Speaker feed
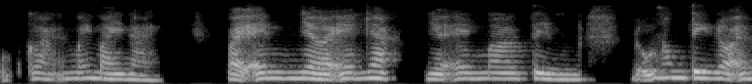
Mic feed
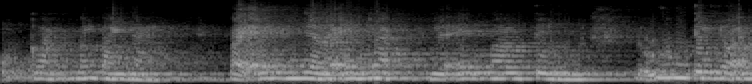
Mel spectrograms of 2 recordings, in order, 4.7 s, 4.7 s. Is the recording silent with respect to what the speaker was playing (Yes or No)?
No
